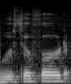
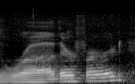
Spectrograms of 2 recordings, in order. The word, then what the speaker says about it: Rutherford: Rutherford for some reason everyone alone wants to pronounce this guy's name Luther furred and that drives me crazy this is Rutherford that's how you say his name and I'm using yellow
